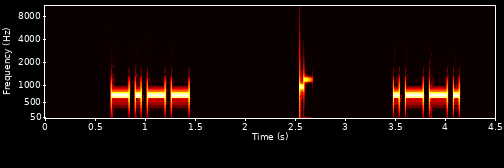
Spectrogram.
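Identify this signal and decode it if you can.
Morse code, heard as a keyed tone, about 20 wpm, 700 Hz. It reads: Y P
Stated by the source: Single letter and number Morse drill at 20 wpm, from N4LCD.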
